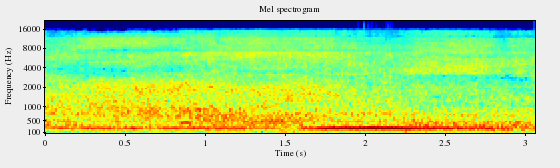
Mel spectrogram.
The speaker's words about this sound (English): Actually, there's a giant bus going by.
